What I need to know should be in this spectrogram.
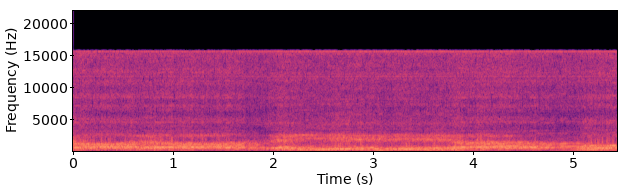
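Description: A group of elderly men chant together in unison, close by.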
